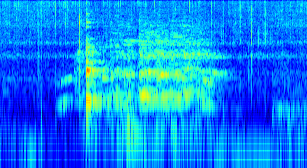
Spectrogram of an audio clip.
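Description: Chopped onions frying in hot oil in a pan for a village-style brinjal bharta, a steady close sizzle with a few clinks from stirring partway through, and no talk.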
